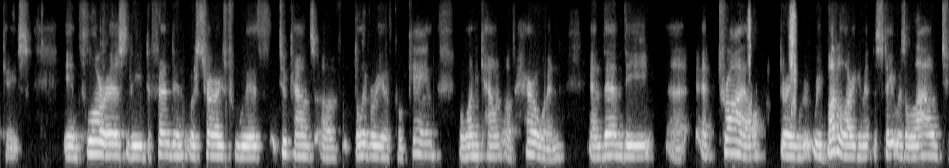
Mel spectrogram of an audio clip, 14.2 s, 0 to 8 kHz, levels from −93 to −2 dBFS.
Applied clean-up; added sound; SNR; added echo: none; none; none; none.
